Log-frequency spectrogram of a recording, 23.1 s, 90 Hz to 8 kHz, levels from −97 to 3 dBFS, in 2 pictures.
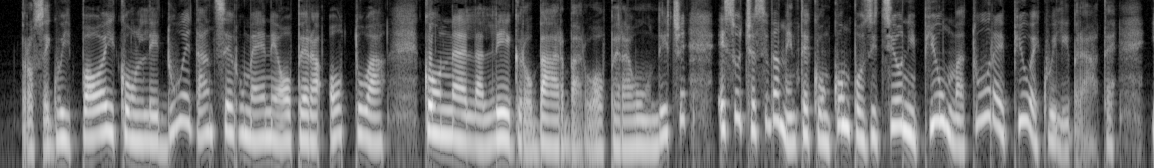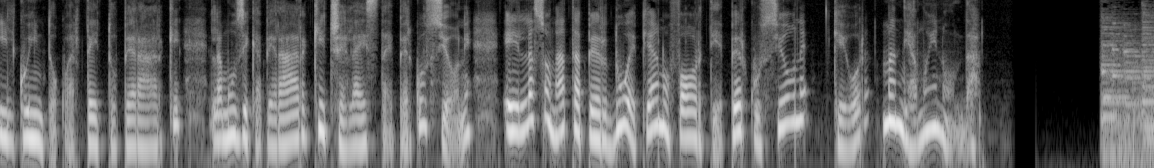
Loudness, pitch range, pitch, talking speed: -18 LUFS, 180-255 Hz, 205 Hz, 125 wpm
